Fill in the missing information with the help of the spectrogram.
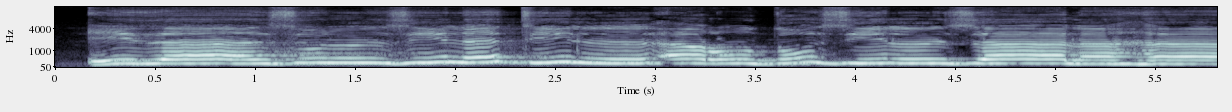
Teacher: dibaca panjang 2 harakat karena termasuk mad tabi'i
